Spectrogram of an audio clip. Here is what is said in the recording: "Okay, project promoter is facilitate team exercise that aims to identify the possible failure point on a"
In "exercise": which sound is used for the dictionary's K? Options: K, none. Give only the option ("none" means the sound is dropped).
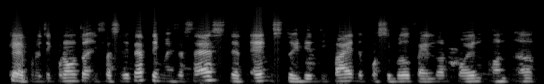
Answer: none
